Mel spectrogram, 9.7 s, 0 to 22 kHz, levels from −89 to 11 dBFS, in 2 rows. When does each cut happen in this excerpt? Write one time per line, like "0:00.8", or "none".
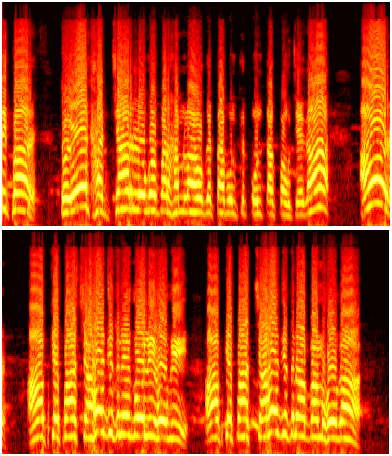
none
